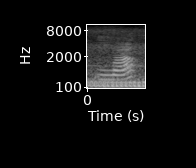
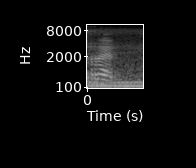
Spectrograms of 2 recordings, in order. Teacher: L is a alveolar and R is a palatal.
